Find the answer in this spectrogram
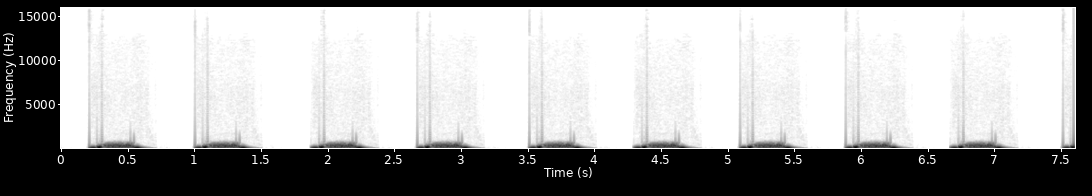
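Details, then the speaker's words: Ejection click at the start of a systolic murmur in a patient with a bicuspid aortic valve: regular heartbeat about 76 a minute, each beat opening with a sharp click followed by a systolic murmur. "Listen to a patient with a bicuspid aortic valve and notice the ejection click at the start of this murmur."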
